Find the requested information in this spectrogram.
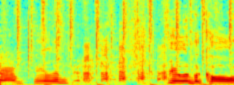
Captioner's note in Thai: เสียงหัวเราะ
